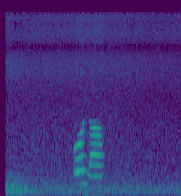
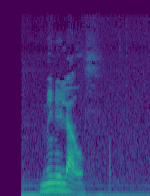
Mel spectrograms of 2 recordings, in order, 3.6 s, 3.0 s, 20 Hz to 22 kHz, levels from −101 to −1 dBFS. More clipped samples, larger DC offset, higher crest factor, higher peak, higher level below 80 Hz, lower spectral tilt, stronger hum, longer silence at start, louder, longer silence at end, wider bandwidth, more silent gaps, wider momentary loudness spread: neither; neither; about the same, 20 dB vs 20 dB; second, -32 dBFS vs -24 dBFS; second, -80 dBFS vs -60 dBFS; second, -4 dB/octave vs -6 dB/octave; neither; second, 0.1 s vs 0.4 s; second, -50 LUFS vs -41 LUFS; about the same, 0 s vs 0 s; about the same, 16.5 kHz vs 16.5 kHz; neither; second, 18 LU vs 25 LU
